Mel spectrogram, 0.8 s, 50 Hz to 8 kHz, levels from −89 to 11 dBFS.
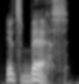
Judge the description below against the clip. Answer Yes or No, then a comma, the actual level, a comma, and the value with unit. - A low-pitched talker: Yes, low, 130 Hz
